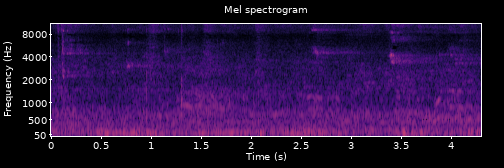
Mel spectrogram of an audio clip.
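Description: Badminton doubles on a wooden sports-hall floor: sneakers squeaking several times in short high chirps as players move, with a few sharp racket-on-shuttlecock taps, over echoing voices in the large hall.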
